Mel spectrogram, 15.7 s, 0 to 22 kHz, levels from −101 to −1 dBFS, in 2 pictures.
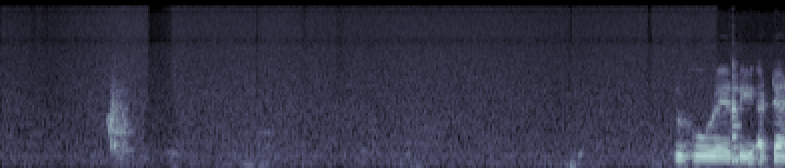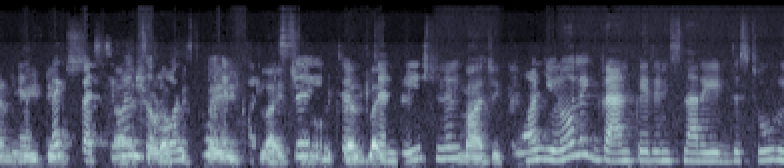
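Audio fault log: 1.49–1.69 s, background gated by the echo canceller: the canceller clamped the microphone during loudspeaker playback, so room sound dips by about 8 dB for a fifth of a second, then returns.
7.22–7.51, 7.90–9.10, 9.38–10.11, 10.29–10.61, 10.78–11.26, 11.71–12.19 and 12.89–13.11 s, speech suppressed in double talk: with both sides talking, the canceller likely mistook the talker for loudspeaker echo, so speech drops in pieces, from slightly to around 30 dB deep.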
